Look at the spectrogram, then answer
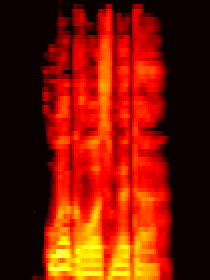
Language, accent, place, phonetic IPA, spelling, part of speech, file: German, Germany, Berlin, [ˈuːɐ̯ɡʁoːsˌmʏtɐ], Urgroßmütter, noun, De-Urgroßmütter.ogg
- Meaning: nominative/accusative/genitive plural of Urgroßmutter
